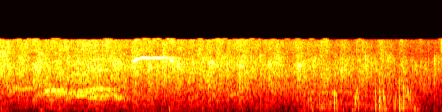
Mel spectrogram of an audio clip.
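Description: An audience at Liberty Church applauds visiting guests during a morning service, in a sustained burst of clapping that fills the room, with a few whoops and cheers rising over it and individual claps standing out near the end.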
